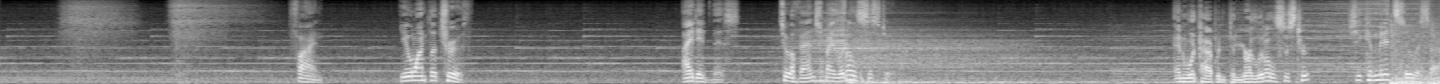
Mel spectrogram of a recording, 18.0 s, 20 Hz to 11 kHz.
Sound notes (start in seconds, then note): 2.0 exhale; 2.0 inhale; 16.3 creepy riser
